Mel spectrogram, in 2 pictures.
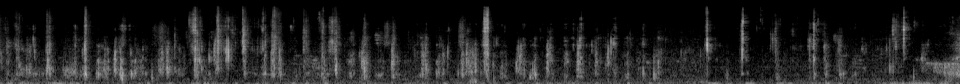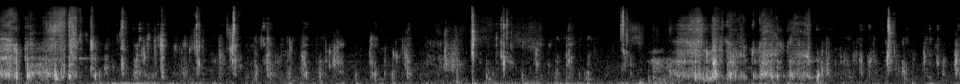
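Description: Close-miked chewing and crunching of a fried crispy-cartilage skewer: many small sharp crunches and mouth clicks, with denser, louder crunching about ten seconds in and again near the end.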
